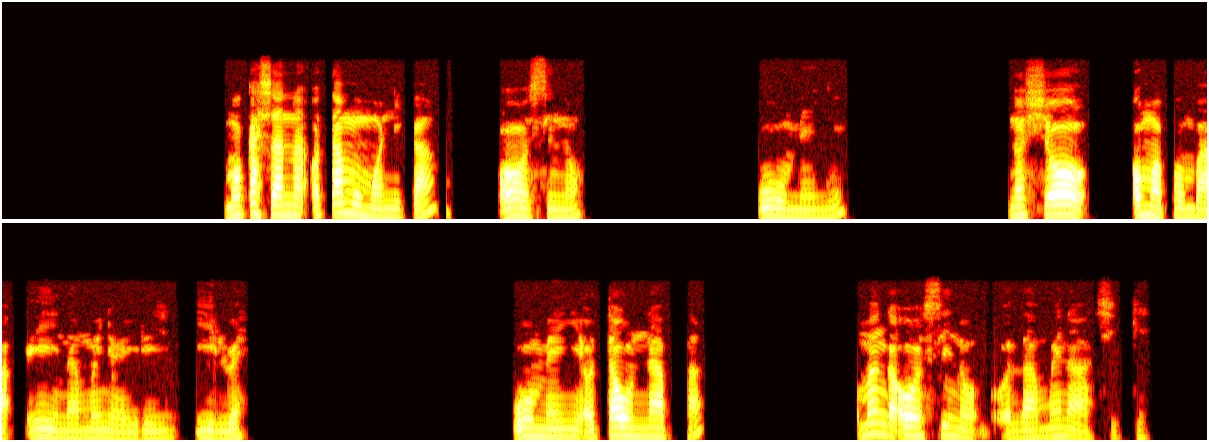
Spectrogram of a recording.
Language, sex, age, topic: Oshiwambo, male, 25-35, agriculture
